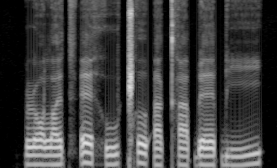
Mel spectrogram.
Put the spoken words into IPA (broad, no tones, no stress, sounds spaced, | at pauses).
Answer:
ɭ ɔ lˠ ɛ t͡sʼ ɛ h u ǁ ɤ ʔ a kʰ a ɓ ɛ ɓ i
